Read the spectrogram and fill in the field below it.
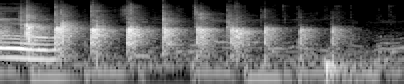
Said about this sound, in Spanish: Aplauso, aplauso, aplauso.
